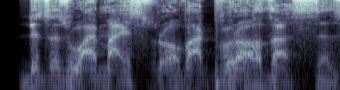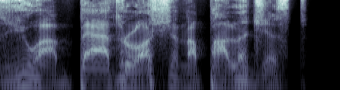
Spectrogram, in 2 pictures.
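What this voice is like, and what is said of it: Badly imitated Slovak accent. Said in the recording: “That accent was even worse than his actual accent.”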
